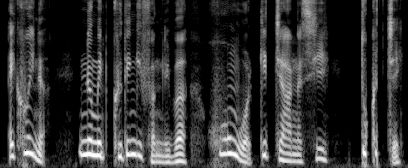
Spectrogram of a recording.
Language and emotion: Manipuri, disgusted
